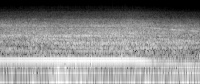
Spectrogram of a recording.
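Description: Honda Odyssey minivan engine running steadily with a low, constant hum and a faint tonal drone, heard from inside the car with no talk over it.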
